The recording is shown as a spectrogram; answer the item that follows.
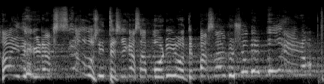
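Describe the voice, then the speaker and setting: A man mimicking a shrill, frantic scolding mother. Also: expressive, fast talker. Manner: shrill, near shouting. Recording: echoey hall.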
